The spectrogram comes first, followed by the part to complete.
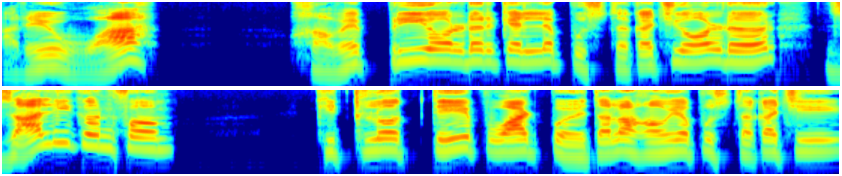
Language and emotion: Goan Konkani, surprised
